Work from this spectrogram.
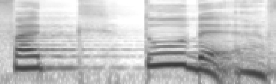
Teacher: Fak ada hamasnya, ada anginnya,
